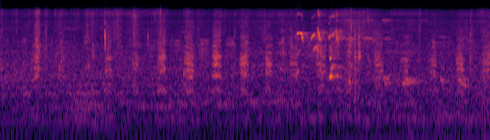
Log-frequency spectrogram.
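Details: Eight-month-old young Labrador Retriever during its first lessons in retrieving a thrown stick: quick, breathy, repeated panting puffs, roughly three per second and somewhat irregular, with faint background noise.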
